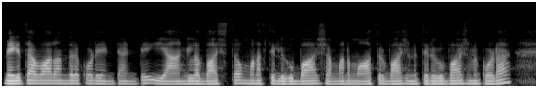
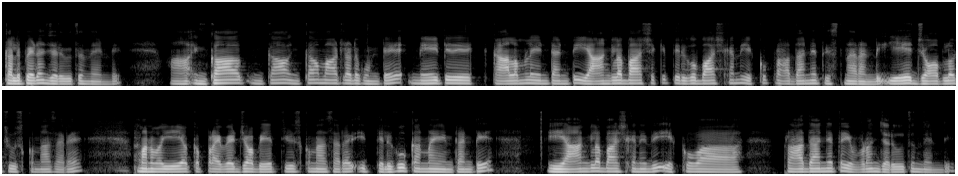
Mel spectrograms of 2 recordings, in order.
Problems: none marked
